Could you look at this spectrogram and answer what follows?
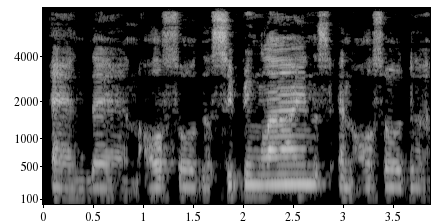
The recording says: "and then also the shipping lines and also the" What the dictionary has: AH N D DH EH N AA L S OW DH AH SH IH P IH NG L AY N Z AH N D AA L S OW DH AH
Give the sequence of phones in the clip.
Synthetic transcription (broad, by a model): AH N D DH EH N AA L S OW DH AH S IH P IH NG L AY N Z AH N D AA L S OW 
